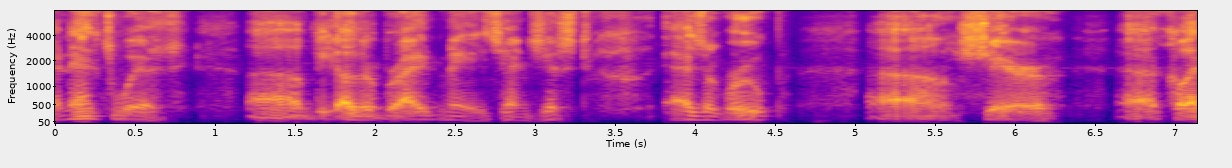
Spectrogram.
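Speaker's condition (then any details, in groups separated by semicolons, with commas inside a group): Parkinson's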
